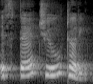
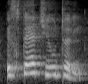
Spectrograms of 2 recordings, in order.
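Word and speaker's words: statutory: हमारा नॉन स्टैट्यूटरी body, non स्टैट्यूटरी, स्टैट्यूटरी का pronunciation पे ध्यान दो, स्टैट्यूटरी, स्टैट्यूटरी, स्टैट्यूटरी।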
